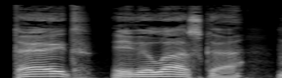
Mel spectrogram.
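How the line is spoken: Gloomy. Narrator (Russian): мрачно кивнул Фрейзер

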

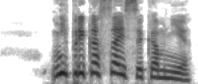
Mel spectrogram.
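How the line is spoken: Mother shouting. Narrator (Russian): кричала ее мать

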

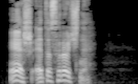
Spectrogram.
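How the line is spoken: Curt, alarmed voice. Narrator (Russian): Она говорила отрывисто, в голосе звучала тревога

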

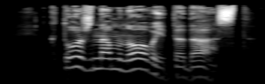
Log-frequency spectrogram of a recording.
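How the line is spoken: Feigned sigh. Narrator (Russian): притворно вздохнул лепрекон

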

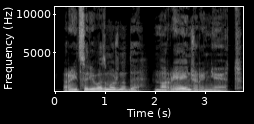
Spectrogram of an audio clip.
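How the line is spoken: Inaudible mumble with exhale. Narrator (Russian): пробурчал Холт, одновременно шумно выдохнув, поэтому Хорос не мог расслышать слов учителя

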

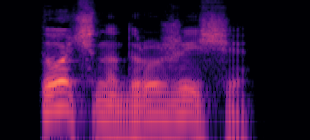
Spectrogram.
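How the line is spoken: Plain. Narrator (Russian): сказал дядек

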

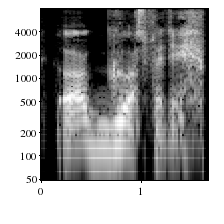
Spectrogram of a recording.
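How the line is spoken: Groaned. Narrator (Russian): простонал я

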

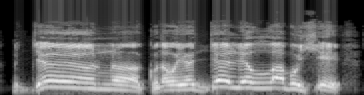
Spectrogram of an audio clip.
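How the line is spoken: Shouting. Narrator (Russian): закричал он

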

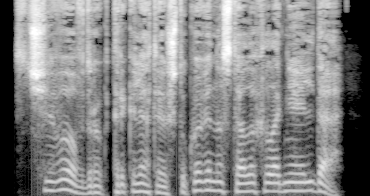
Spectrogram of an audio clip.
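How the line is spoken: Muttered. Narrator (Russian): пробормотал он

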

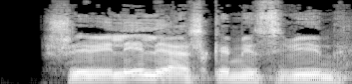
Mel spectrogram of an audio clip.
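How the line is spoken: Barking shout. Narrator (Russian): гаркнул берсерк

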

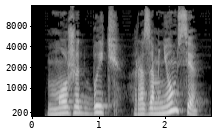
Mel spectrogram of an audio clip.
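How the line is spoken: Plain. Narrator (Russian): спросил Зак

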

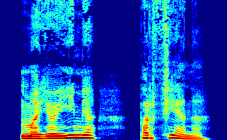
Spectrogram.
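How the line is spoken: Slightly hoarse voice. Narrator (Russian): ответила та хрипловатым голосом

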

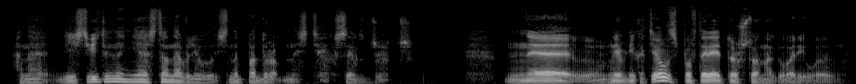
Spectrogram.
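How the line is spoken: Embarrassed mutter. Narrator (Russian): смущенно пробормотал сэр Джордж

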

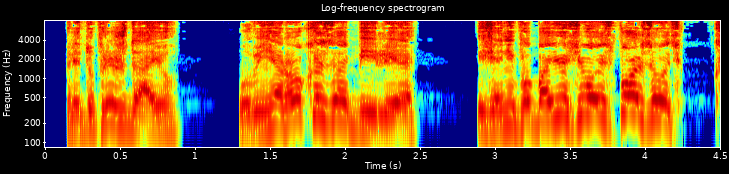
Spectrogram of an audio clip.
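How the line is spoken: Shouting. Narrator (Russian): крикнула Тиффани

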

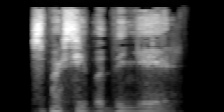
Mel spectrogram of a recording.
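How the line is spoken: Whisper. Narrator (Russian): шепнула

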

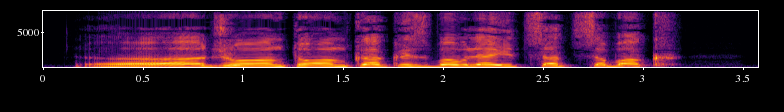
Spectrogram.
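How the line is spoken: Loud inquiry. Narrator (Russian): громко осведомился Сквил

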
